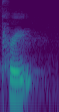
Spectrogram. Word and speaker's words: Proulx: Is it pronounced Proulx? – Yeah, E Annie Proulx.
